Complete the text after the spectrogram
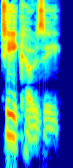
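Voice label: "tea cosy", British English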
